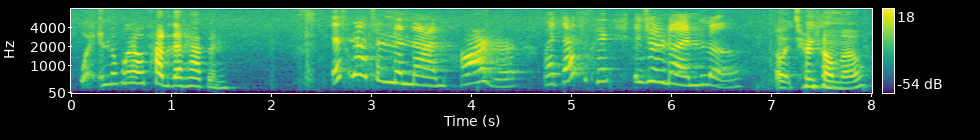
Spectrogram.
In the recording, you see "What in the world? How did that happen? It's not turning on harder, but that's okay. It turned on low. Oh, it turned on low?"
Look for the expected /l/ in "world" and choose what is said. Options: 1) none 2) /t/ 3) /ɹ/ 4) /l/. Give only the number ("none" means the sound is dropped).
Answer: 4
